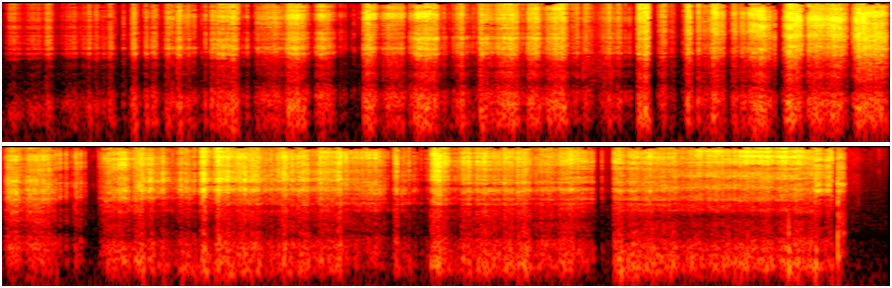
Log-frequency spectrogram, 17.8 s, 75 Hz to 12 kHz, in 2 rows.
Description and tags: Stone scratching over rock (close up), continuously, H6
close-up, rock, Sandstone, scraping, scratching, Stone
